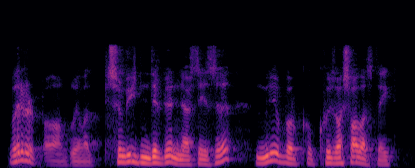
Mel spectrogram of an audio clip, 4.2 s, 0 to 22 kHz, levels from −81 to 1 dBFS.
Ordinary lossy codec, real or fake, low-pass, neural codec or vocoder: none; fake; 7.2 kHz; codec, 16 kHz in and 24 kHz out, 0.6 kbps, FocalCodec, streaming, 4096 codes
